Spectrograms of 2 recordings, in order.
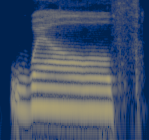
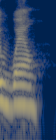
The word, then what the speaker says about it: wealth: That's how you make the L. Wealth. Wealth. Get used to doing that with your tongue. Wealth. Wealth. So don't get lazy. Wealth. N this is only one syllable just one syllable wealth. But if you just say well well you could be saying well well I don't know wealth just like the word health.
